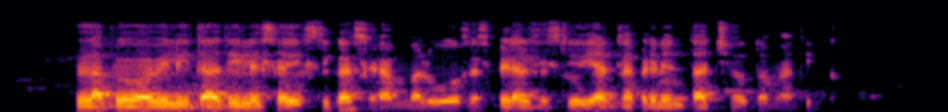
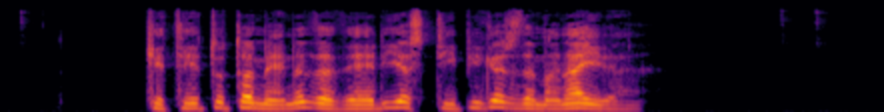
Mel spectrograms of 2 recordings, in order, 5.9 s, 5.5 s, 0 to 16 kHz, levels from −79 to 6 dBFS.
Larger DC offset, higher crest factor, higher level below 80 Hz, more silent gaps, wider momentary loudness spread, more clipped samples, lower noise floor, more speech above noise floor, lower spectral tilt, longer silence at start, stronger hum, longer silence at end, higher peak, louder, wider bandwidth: neither; second, 16 dB vs 24 dB; first, -58 dBFS vs -64 dBFS; neither; first, 17 LU vs 9 LU; neither; second, -68 dBFS vs -82 dBFS; second, 53 dB vs 61 dB; about the same, -5 dB/octave vs -4.5 dB/octave; second, 0.5 s vs 0.9 s; neither; second, 1 s vs 1.55 s; about the same, -2 dBFS vs 0 dBFS; first, -15 LUFS vs -21 LUFS; second, 7.6 kHz vs 11.5 kHz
